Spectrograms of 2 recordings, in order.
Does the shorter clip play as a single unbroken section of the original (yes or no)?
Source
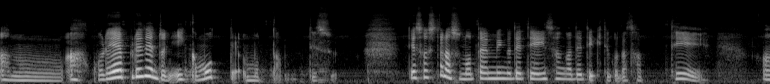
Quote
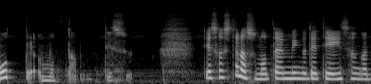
yes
